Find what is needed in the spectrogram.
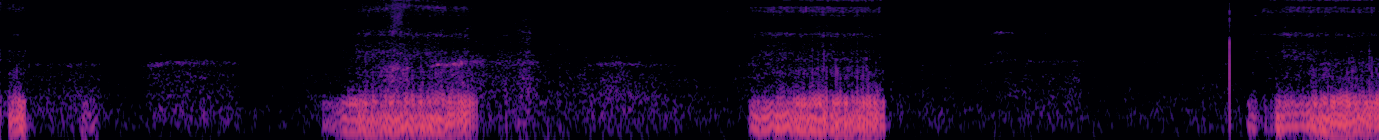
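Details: Snoring from a sleeping dachshund: loud rumbling snores every few seconds with quieter breaths between them; ordinary dog snoring.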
